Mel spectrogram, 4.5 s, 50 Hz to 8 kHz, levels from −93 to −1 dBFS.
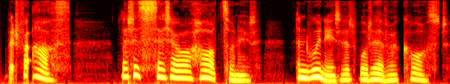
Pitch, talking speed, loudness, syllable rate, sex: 180 Hz, 215 wpm, -17 LUFS, 5.1 syllables/s, female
